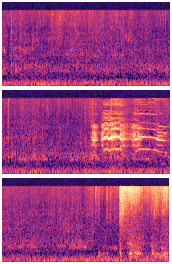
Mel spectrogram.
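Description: A rooster crows once about halfway through, a two-part call that falls in pitch at the end. Near the end, water from a garden hose starts splashing into a plastic container.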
